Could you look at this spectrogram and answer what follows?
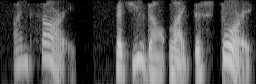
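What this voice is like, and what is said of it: Overly sweet, saccharine tone. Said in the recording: “I very sweetly ... this tone of voice that I'm using”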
